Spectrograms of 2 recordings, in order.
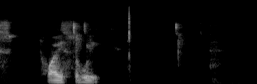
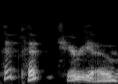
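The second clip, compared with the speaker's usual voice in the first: mock posh English; 10 semitones higher, 6 dB quieter than usual. Mock English toff phrase.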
